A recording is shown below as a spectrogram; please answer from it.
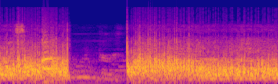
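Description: Loud, dense jumble of voice-like sound that cuts out suddenly about half a second in, drops away for under half a second, then resumes just as loud.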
